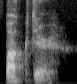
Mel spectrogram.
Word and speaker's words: Buchter: It's Buchter. – Buchter. Okay, fine. So it's just so everyone knows, it's B-U-C-H-T-E-R.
